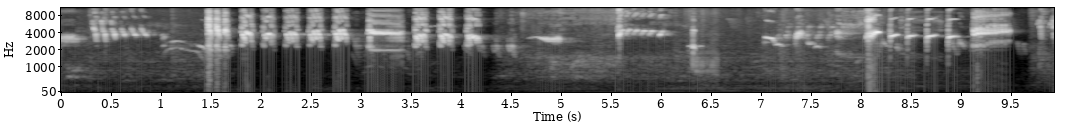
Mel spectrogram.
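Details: Asian pied starling, captive-bred at a breeding farm in Klaten, Indonesia, February 2022, singing a lure song meant to provoke silent starlings into answering: rapid varied phrases of clear whistles, buzzy stuttered notes and sharp harsh bursts, with short pauses between.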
